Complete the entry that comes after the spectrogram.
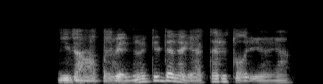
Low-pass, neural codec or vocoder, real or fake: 5.4 kHz; codec, 44.1 kHz, 2.6 kbps, SNAC; fake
